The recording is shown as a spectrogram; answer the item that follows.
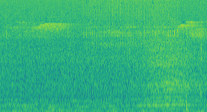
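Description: A motor vehicle's engine hum over a low rumble, growing louder about three seconds in, with one short knock near the end.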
